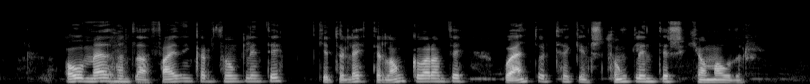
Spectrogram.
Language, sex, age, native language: Icelandic, male, 50-59, Icelandic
